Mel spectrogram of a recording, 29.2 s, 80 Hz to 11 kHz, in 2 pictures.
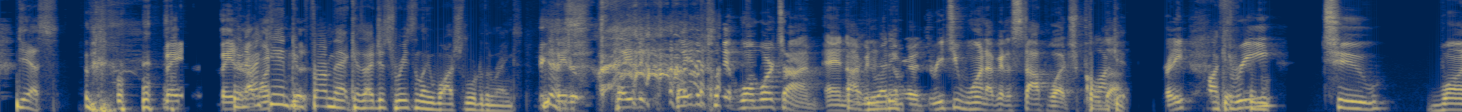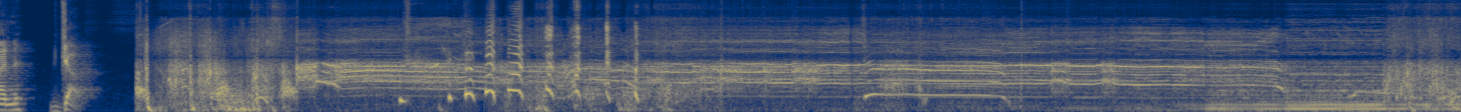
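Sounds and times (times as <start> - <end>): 
speech: 0.2 - 17.7
laughter: 0.9 - 2.7, 5.4 - 7.3, 18.4 - 22.0
long drawn-out human scream from a film death scene: 17.6 - 28.4.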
